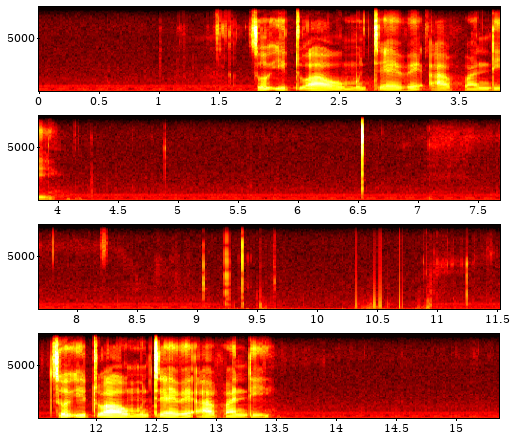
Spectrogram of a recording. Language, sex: Venda, male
